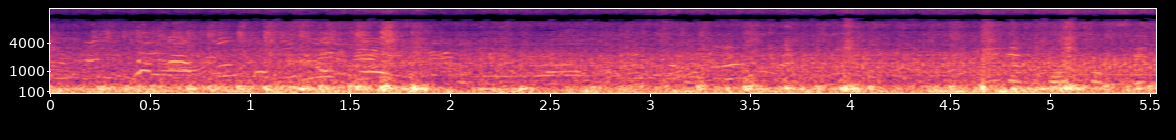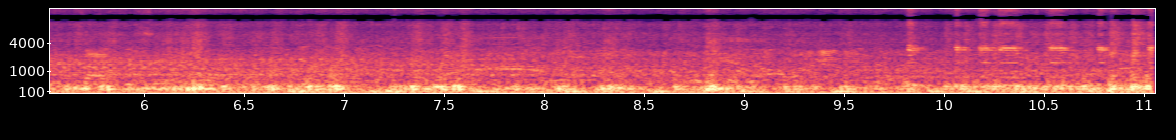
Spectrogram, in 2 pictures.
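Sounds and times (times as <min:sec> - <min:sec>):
crowd voices: 0:00.0 - 0:11.0
tractor engine rumbling: 0:00.0 - 0:11.0.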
